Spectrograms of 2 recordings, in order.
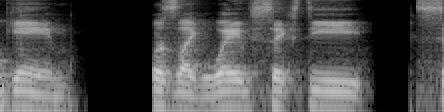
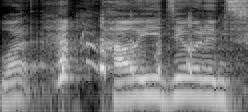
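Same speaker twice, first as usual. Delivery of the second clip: put-on high-pitched old woman voice; 9 semitones higher, 3 dB louder than usual. Podcast host announces doing the episode as a grandma on FaceTime: grandma impression. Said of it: "like a grandma on FaceTime".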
